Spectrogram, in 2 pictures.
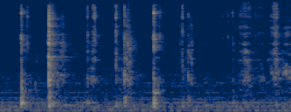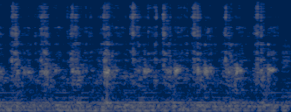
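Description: Egg and mayonnaise are mixed by hand for cranberry orange scones. A few sharp clinks open the sequence, then a soft, rhythmic scraping and rubbing of strokes follows, close and quiet.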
